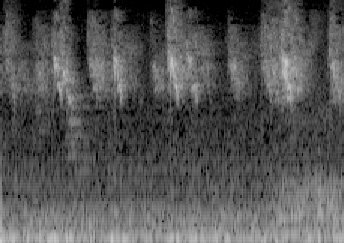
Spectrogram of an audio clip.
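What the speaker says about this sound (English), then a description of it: "There we go, lots and lots and lots of birds." Many birds chirp in an urban city setting, bursts of high tweets arriving in quick repeated clusters over a low background rumble, fairly close and clear with no one speaking.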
